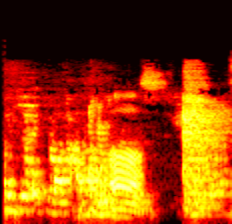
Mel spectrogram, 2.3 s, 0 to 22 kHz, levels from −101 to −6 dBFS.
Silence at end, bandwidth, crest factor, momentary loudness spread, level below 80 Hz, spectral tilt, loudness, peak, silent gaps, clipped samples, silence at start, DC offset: 0 s; 7.6 kHz; 14 dB; 6 LU; -64 dBFS; -3.5 dB/octave; -15 LUFS; -2 dBFS; none; under 0.1%; 0.05 s; under 0.1%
